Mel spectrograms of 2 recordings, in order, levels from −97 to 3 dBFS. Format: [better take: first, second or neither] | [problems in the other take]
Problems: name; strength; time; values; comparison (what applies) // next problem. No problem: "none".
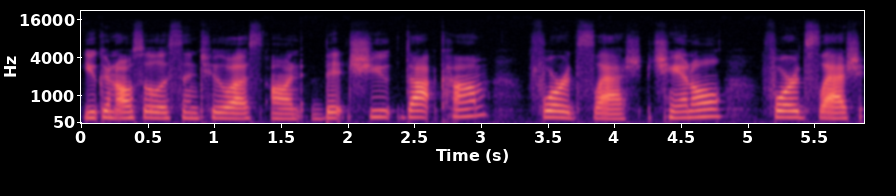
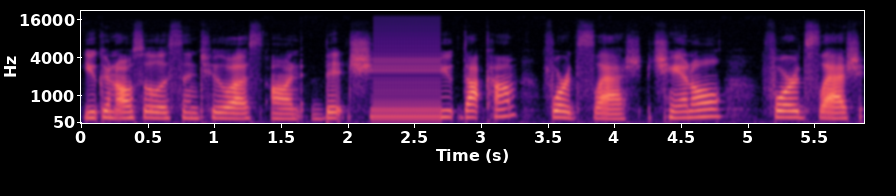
first | audio freezing; at 2 s for 0.5 s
